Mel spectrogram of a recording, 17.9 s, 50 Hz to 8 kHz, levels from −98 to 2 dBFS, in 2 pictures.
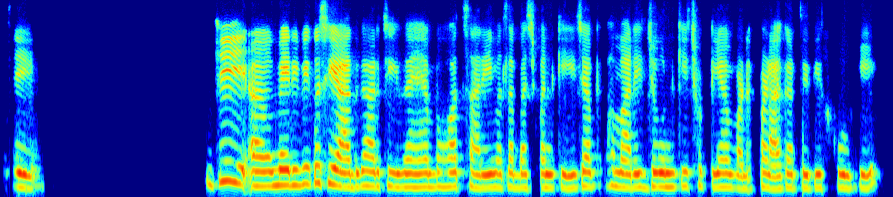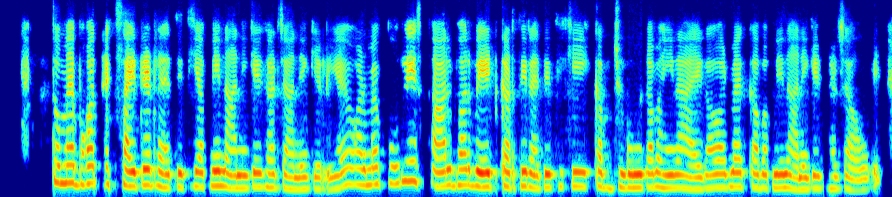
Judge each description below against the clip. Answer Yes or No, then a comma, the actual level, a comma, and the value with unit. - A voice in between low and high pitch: No, high, 210 Hz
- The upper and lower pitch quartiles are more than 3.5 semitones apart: No, average, 2.9 semitones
